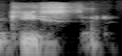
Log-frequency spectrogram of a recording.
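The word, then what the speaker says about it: Küster: Bernardo Kuster, se pronuncia Kister.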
